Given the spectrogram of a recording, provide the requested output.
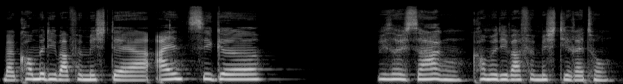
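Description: A woman's voice: on the high side, level tone, normal speed, mellow. A woman comedian telling a personal story on a podcast in a studio, blunt and outspoken.

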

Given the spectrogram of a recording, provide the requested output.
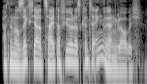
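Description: A man's voice: medium pitch, animated, a little fast, mellow, no room sound, studio quality. A man co-hosting a casual sports podcast, chatty, often tagging sentences with 'ne?', from the western German border region. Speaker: podcast co-host.

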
